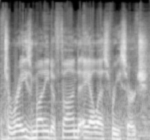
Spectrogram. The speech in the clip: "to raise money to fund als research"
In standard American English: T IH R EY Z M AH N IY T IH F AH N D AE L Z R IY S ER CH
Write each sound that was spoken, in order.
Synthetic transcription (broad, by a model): T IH R EY Z M AH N IY T IH F AH N D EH L S R IY S ER CH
